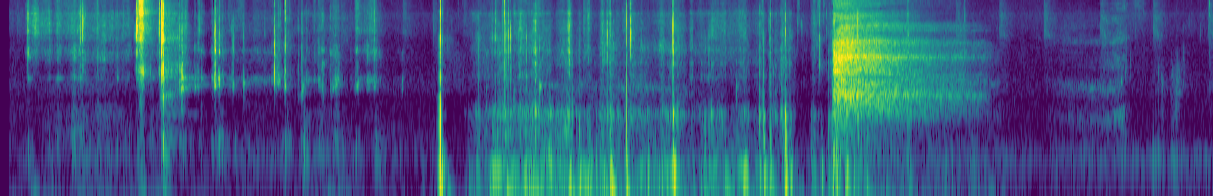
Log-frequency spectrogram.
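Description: Clicks and rubbing from handling, then about eight seconds in an aluminium beer can is cracked open with a sudden hiss of escaping fizz that fades over a second or so.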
